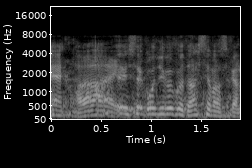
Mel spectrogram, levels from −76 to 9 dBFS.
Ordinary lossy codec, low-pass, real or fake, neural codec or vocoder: none; none; fake; codec, 16 kHz, 4.8 kbps, FACodec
